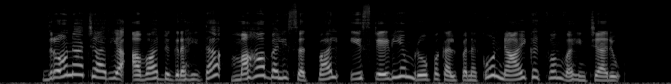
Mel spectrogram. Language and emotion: Telugu, neutral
